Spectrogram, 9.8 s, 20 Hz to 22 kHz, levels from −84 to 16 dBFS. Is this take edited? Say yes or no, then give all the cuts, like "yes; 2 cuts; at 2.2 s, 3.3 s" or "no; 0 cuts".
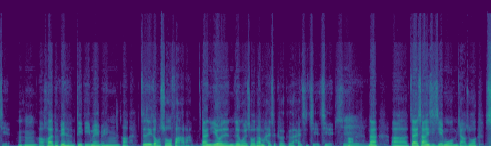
no; 0 cuts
